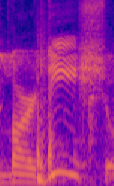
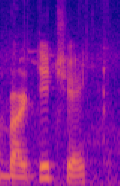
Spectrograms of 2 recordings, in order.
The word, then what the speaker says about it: bardiche: same manuscript i have a bardeesh or bardiche as terrible english speakers will mispronounce everything i've got a shorter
